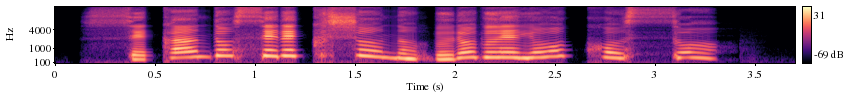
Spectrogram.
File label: welcome angry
